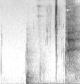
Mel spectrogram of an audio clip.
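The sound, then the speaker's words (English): Mouth sounds of someone drinking water at a kitchen table: a sudden wet slurp, a few quick swallowing noises, then a breathy exhale after the sip. No one speaks. “So I'm drinking water right now because I'm not concerned about performance right now.”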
